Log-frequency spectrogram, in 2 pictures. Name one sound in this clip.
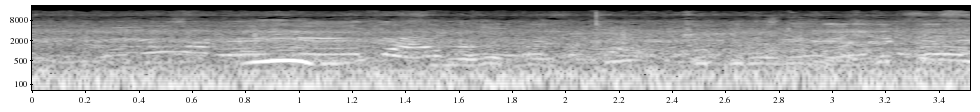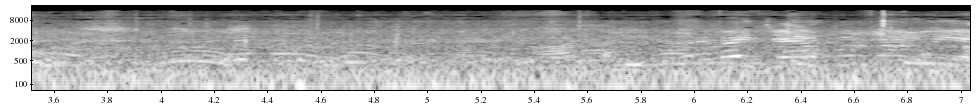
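A crowd chatters outdoors at a distance.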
